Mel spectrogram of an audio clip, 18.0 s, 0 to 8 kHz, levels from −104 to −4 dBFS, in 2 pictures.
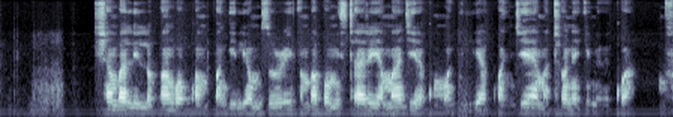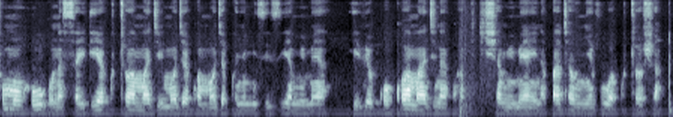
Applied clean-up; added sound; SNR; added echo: neural mask model RNNoise.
